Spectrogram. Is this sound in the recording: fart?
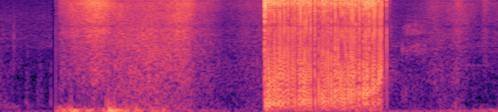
yes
